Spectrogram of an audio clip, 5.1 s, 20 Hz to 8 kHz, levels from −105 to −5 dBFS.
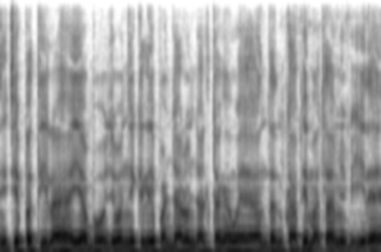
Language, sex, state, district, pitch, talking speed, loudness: Hindi, male, Haryana, Rohtak, 100 Hz, 190 wpm, -15 LUFS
